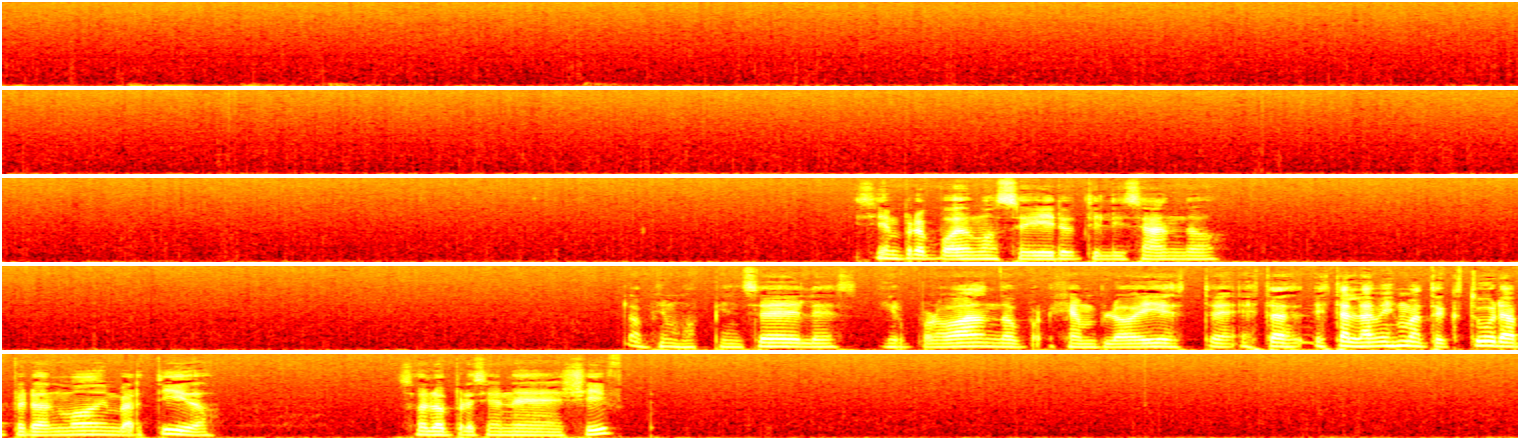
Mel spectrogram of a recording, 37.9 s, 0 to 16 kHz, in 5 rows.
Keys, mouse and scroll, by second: 0.4 scroll down 1, 1.2 middle click, 2.4-2.9 scroll down 1, 2.9 middle click, 4.6 middle click, 5.3 scroll up 1, 6.3 middle click, 14.4 right click, 16.1 shift+middle click, 17.3 click, 19.1 middle click, 21.7 shift+a, 21.9 middle click, 23.1 click, 29.0 middle click, 29.9 scroll down 1, 30.3 middle click, 32.1 scroll up 1, 32.6 click, 35.2 shift+a, 35.6 click.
